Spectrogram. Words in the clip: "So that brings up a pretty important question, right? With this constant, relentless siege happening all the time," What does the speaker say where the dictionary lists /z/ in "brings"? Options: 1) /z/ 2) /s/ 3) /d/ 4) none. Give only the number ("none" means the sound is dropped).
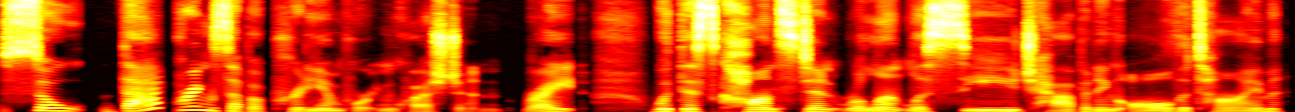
1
